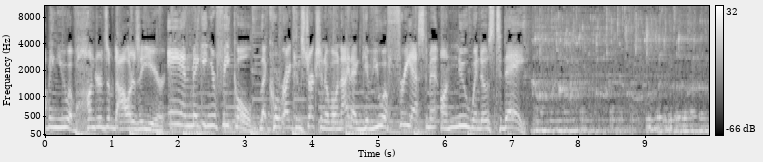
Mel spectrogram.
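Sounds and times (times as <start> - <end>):
speech: 0.0 - 7.8, 9.0 - 9.9
water gurgling and rushing through house drains: 7.2 - 9.9.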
